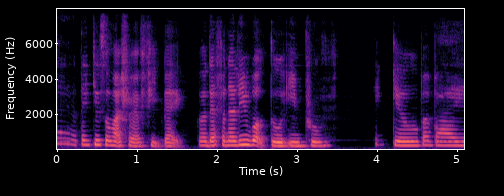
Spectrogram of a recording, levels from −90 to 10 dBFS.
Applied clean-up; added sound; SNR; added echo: neural mask model DeepFilterNet 3.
